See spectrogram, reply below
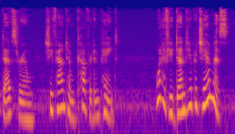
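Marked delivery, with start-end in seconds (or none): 3.1-4.6 high, shocked cry; cried out. A narrator's reading. Mum finding paint on pajamas, crying out. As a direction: exclaim in dismay. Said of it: "cried Mum".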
